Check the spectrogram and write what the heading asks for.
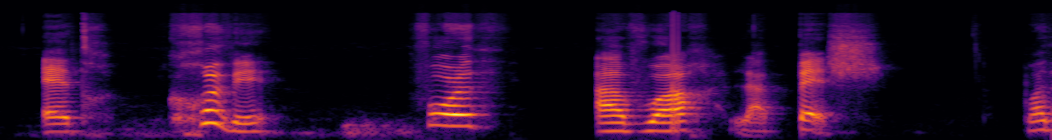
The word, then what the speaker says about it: crevé: E without the accent, crevé.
